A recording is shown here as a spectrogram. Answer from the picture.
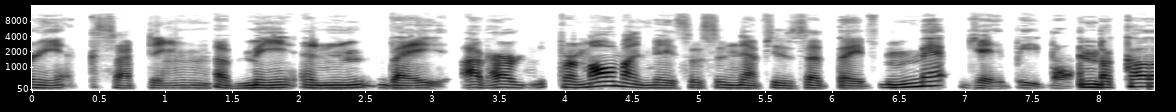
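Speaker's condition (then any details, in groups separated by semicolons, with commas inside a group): Parkinson's disease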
